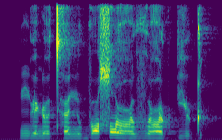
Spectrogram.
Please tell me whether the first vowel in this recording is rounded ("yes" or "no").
yes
